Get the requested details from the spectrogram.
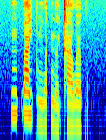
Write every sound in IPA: ŋ ɪ˥ k̚ w aː˥ j p ʊ˨ ŋ w ɐ˨˥ k̚ n̪ ɵ˨˥ ɥ kʰ aː˨˧ w œː˨˥ kʷ ɪ˨ k̚

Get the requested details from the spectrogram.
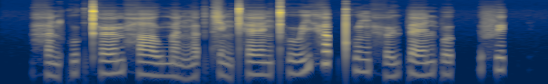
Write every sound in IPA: h ɐ˨˩ n kʷ ɐ˨ k̚ t̪ʰ œː˨˧ m h aː˨ w m ɐ˨˩ n ŋ ɐ˧ k̚ t͡s ɪ˨˩ ŋ t̪ʰ ɛː˨ ŋ t̪ʰ uː˨˥ j h ɐ˥ p̚ kʷʰ ɪ˧ ŋ h ɵ˨˥ ɥ p ɛː˨˧ n p ʊ˨˥ k̚ | f ɪ˧ k̚

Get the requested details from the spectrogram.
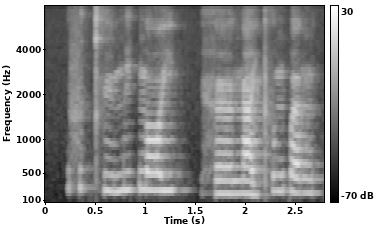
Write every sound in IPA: f ɪ˥ k̚ pʰ yː˧ m iː˥ k̚ n̪ ɔː˥ j | h œː˨ ŋ aː˨˩ j pʰ ʊ˥ ŋ p ɐ˨ ŋ

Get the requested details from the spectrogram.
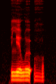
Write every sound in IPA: lʲ ɛ w ɵ ʔ ɔ̤

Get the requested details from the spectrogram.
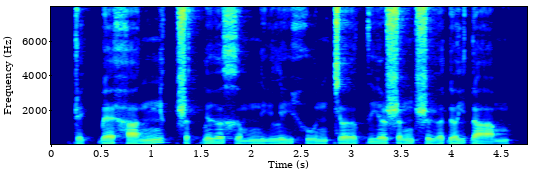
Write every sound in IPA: ʈ e˨˩ k̚ ɓ ɛ˧˥ h a˨˩˦ n ɲ ə˦˥ k̚ ʂ ə˨˩ k̚ l ɨ˧ ə̯ x ə˨˩˨ m n i˨˩˨ l i˨˩˦ h u˨˩ n c əː˨˩˦ t̪ i˧ ə̯ ʂ ə˧˥ ŋ ʂ ɨ˨˩˦ ə̯ ɗ ə˧˥ j ɗ a˨˩˨ m

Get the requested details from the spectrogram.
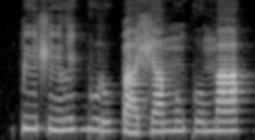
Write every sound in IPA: k͡p ĩ˦ ʃ ĩ˧ l i˦ ɡ͡b u˦˨ ɾ u˧ k͡p a˨ ʃ a˧ m ũ˧ k o˧ m a˦

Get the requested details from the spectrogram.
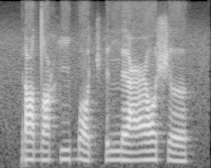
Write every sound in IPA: ɾ ɛ˧ dˤ ə˨ x i˦ ɓ ɔ˨ t͡ʃʼ ɪ˦ ŋ ɛ˧ ʕ ɔ˦ ʃ ə˨

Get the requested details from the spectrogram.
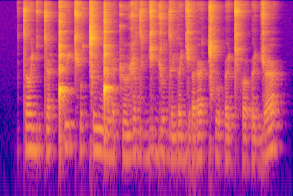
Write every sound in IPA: t ɤ ɟ ə t œ ǃʰ i cʰ u ǀ i ŋ͡ǃ ə̃ j ɛ ʈ͡ʂ ũ ʐ ə d ɘ ɟ ɘ ɟ u d ə j ə ɟ i ɾ ɤ ɾ œ ǀʰ u ʔ ə cʰ ɤ ʔ ə ɟ œ

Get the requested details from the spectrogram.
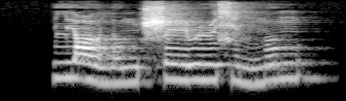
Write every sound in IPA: l j ɑ˥˨ ʊ̯ l ʊ˨˦ ŋ ʂ e˦ ɪ̯ ɻ ɻ̩˦ ɕ i˨ n n̪ ʊ˦ ŋ

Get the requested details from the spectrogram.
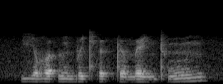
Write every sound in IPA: ɣ i ʁʷ a ʔ l ĩ b ə cʰ ə θ t ə m ɛ ɲ tʼ ũ ɲ

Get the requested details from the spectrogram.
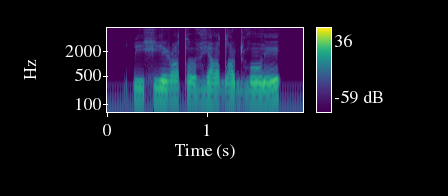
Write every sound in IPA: k͡p i x i ɭ e tˤ ɛ̃ ɦ e dˤ ə˞ ɖʱ ɔ̃ ɾ ẽ

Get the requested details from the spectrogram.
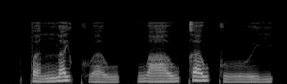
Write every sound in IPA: p ɐ˨˧ n n̪ ɐ˥ j kʷʰ ɐ˨ w | w aː˨˧ w k ɐ˥ w k uː˨ j

